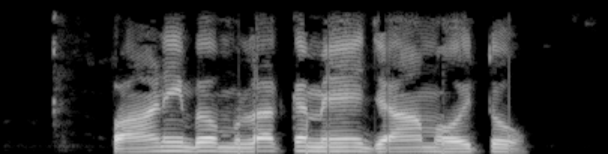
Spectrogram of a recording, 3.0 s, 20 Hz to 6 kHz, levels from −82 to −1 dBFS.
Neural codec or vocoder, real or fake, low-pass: none; real; 5.4 kHz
